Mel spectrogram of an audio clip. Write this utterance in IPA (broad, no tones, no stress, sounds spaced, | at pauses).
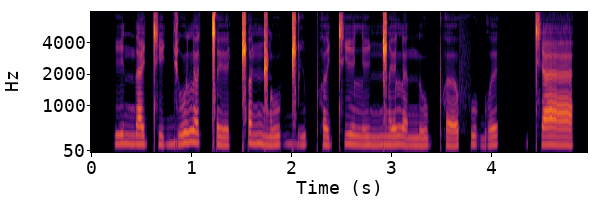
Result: i n æ cʰ ɪ ɟ u l ə ǀ ɪ ǁ ə ŋ͡ǁ u ɡ͡ǁ i pʰ ə cʰ i l i ŋ͡ǁ ɪ l ə n u pʰ ə f u ɡʷ ɪ | cʰ æ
